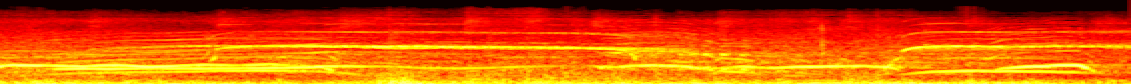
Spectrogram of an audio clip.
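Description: Riders on a swinging fairground gondola ride screaming and whooping, several voices at once in long held cries rising and falling with the swings, over a steady low rumble of wind on the microphone.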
